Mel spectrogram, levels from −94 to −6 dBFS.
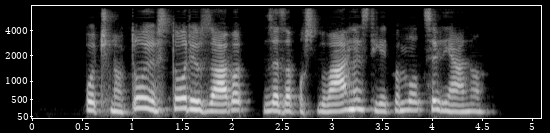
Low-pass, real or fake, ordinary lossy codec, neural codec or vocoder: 7.2 kHz; fake; none; codec, 16 kHz, 1 kbps, FunCodec, trained on LibriTTS, 50 frames a second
